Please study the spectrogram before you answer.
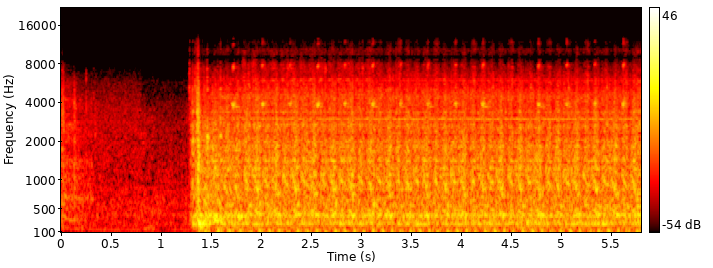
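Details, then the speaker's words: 1955 Renault 4CV, off the road since 1970, first start after freeing the locked engine, run on a little two-stroke fuel; catches and idles with a loping, uneven putter, rough running blamed on the carburetor, which badly needs replacing. "oh my goodness it needs a carburetor really really bad"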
